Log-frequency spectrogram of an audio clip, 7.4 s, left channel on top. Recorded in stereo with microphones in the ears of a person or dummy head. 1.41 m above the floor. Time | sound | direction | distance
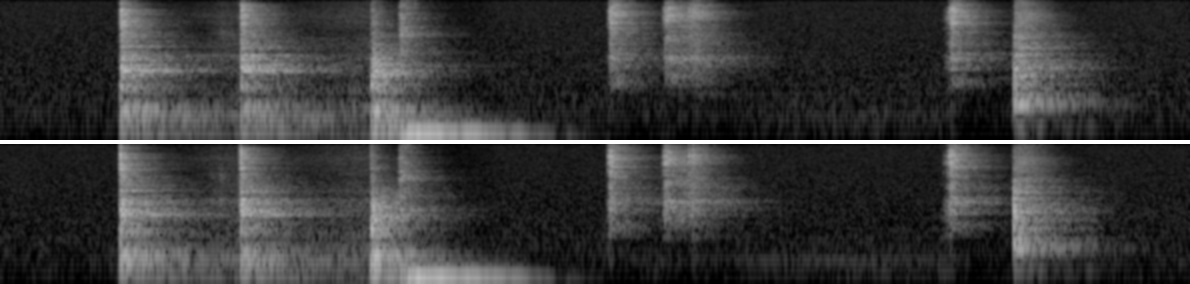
0.8 | tapping | 60° right (ahead or behind) | 1.1 m
2.5 | a pop | 65° right (ahead or behind) | 1.7 m
3.8 | a camera shutter | 60° right (ahead or behind) | 1.3 m
6.3 | a snare drum | 60° right (ahead or behind) | 0.7 m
